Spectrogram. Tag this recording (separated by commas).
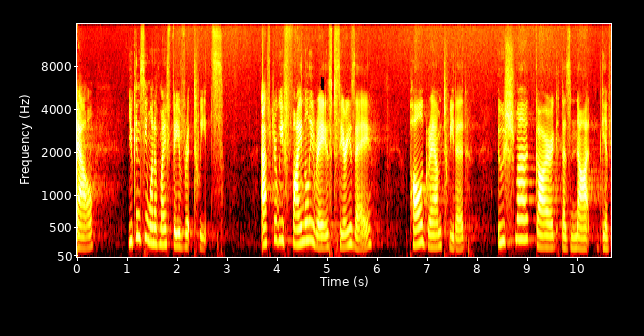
Speech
